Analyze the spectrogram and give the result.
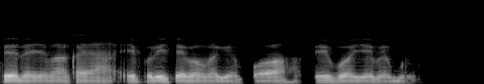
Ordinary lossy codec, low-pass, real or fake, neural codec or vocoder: AAC, 32 kbps; 7.2 kHz; real; none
